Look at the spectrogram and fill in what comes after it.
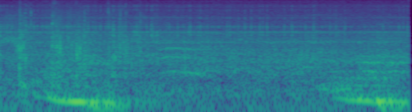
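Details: Low, moaning tiger calls from İzmir Doğal Yaşam Parkı, Turkey: two short, deep groans near the start and end, separated by a quiet stretch with faint background noise.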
